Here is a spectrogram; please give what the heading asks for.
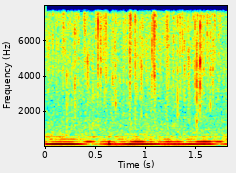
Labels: {"label": "biophony, midshipman", "recorder": "SoundTrap 500"}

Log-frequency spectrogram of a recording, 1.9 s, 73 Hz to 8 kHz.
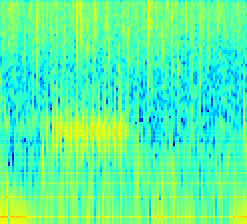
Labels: {"label": "biophony, croak", "recorder": "SoundTrap 500"}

